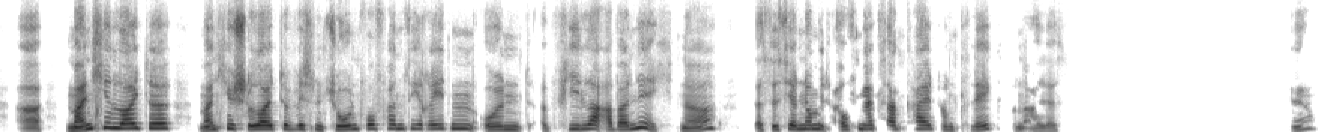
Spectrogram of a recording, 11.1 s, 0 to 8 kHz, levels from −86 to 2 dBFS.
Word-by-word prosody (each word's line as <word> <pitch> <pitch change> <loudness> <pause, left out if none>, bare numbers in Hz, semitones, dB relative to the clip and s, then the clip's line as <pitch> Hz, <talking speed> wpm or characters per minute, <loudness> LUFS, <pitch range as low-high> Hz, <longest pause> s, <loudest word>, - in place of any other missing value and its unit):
äh, 130 -1 -3 0.2
manche 175 - +5
Leute 275 0 +5 0.2
manche 210 +8 0
sch 235 - +2
Leute 225 0 +5
wissen 215 -3 -2
schon, 210 +3 +1
wovon 245 0 -1
sie 250 0 -6
reden 250 +1 -2
und 195 -1 -3 0.2
viele 225 +5 0
aber 200 +1 +1
nicht, 275 - -2
ne? 145 - -3 0.3
Das 155 +1 -9
ist 195 +2 -3
ja 225 - +3
nur 225 +1 0
mit 225 -3 -2
Aufmerksamkeit 225 +2 -3
und 180 -2 -9
Klicks 210 +7 -6
und - - -13
alles. 135 +2 -12 1.9
Ja. 195 +8 -12
225 Hz, 145 wpm, -22 LUFS, 195-245 Hz, 1.9 s, manche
